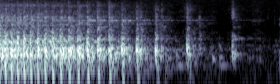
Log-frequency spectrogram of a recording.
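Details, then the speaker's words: Lawn-Boy two-stroke mower after carb clean, throttle-linkage spring limiting throttle before choke engages: popping, crackling slow uneven beat then dying away; running only half to two-thirds rpm, needs higher speed. "there's not enough throttle before it starts to kick in the uh the choke so it's running about a half to maybe two-thirds RPM it sounds like it needs to go up a little higher"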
